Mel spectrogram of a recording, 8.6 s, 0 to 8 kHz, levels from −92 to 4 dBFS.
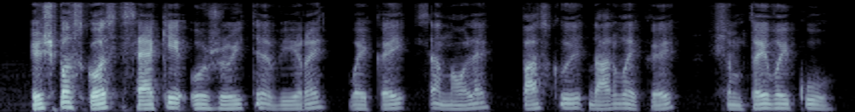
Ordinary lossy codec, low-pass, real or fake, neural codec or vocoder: AAC, 32 kbps; 7.2 kHz; real; none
